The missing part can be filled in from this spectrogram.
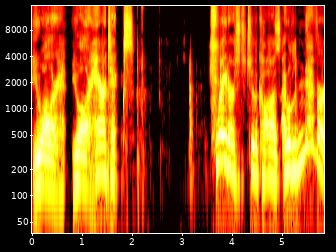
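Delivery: rough, gravelly reptilian turtle character voice. Game narrator voicing a turtle character who turns to Dell, gravelly turtle voice. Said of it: "in his gr- gravelly turtle voice goes".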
